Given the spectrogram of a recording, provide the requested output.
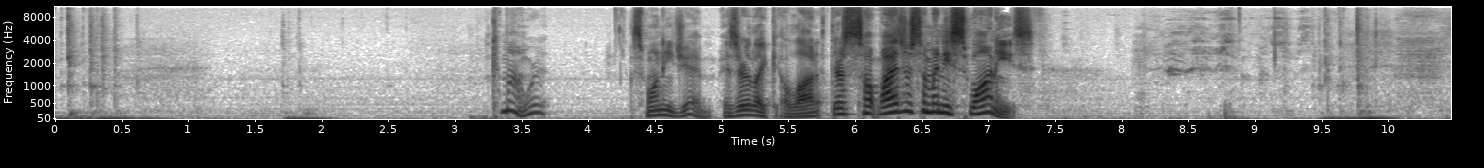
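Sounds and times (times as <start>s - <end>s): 
typing a name into a search box on a computer keyboard: 0.0s - 0.7s, 9.4s - 10.1s
speech: 3.3s - 7.4s.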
